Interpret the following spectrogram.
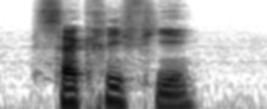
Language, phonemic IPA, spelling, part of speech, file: French, /sa.kʁi.fje/, sacrifier, verb, Fr-sacrifier.ogg
- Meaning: to sacrifice (all meanings)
